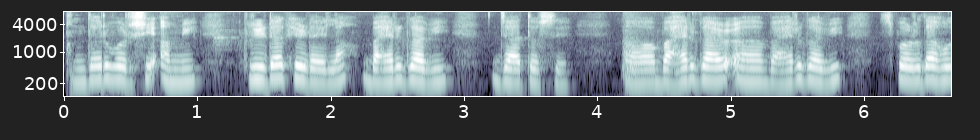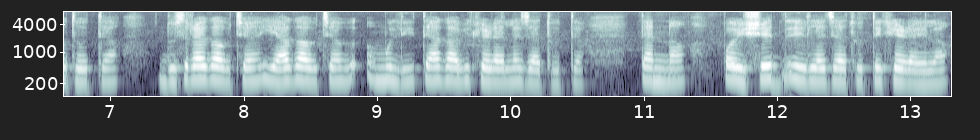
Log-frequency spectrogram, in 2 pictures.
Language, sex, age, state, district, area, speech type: Marathi, female, 18-30, Maharashtra, Bhandara, rural, spontaneous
